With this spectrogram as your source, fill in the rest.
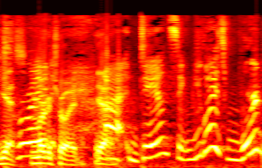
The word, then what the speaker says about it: Murgatroyd: Murgatroyd? Yes, Murgatroyd.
